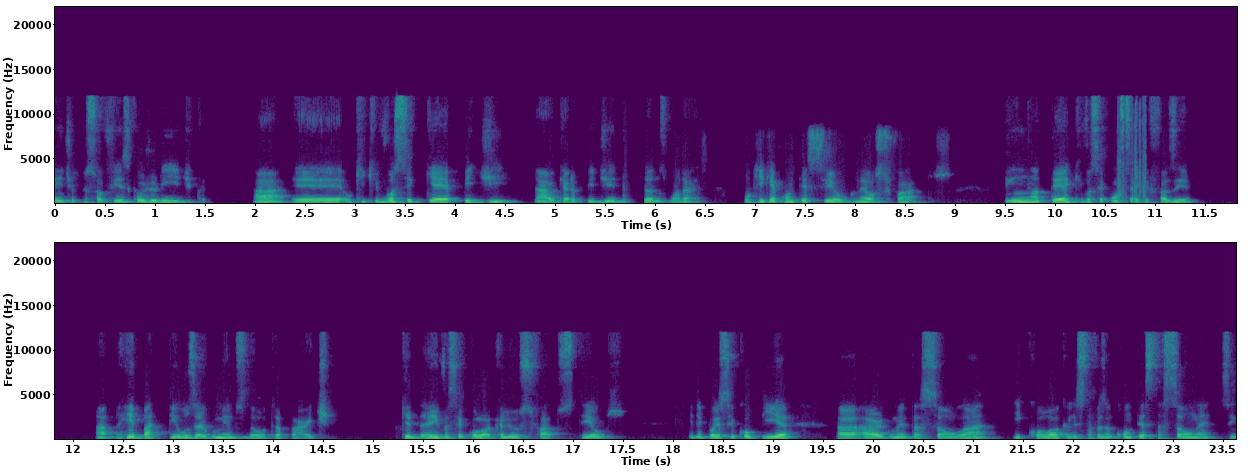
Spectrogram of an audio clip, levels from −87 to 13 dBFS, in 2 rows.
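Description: At 5.68 s the sound stalls for about 0.21 s, which is a call audio freeze, most likely packets held up in transit so the jitter buffer ran dry. The receiver stretches the last sound into a fading buzz or hiss that drops to silence for roughly 90 ms, then resumes right where it stopped, so nothing's lost, just a gap inserted.

Right after, around 6.02 to 6.04 s, there's a short concealed packet loss. About 10 ms never reached the decoder in time, and the receiver papered over it by extending the previous sound and blending back in. You hear it as a tiny smear or wobble.

From 6.19 s to 9.55 s comes a call bitrate drop. The encoder went from 48 kbps down to 15 kbps, sitting at the bottom for about 3.3 s, and the bandwidth shrank from 20 kHz to 8 kHz. The sound goes coarse and muffled, with that watery low-rate Opus texture, until it climbs back.

Between 10.62 s and 10.90 s there's loose connector crackle, a worn or dirty contact making and breaking as it moves. 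It chops the signal into an irregular burst of scratchy crackle.

Then from 11.06 s to 12.26 s a jitter buffer speed-up kicks in. The buffer was holding too much, so the receiver trimmed out short pitch-period slices, around a fifth of a second in total. Playback runs at about 117% speed with unchanged pitch and sounds noticeably hurried.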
